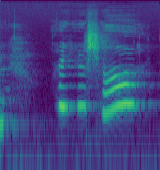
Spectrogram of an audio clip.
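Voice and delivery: high, slow, drawn-out Are you sure; a stunned bride questioning her doctor's news; stunned disbelief. Retold or imitated. High, slow, stunned question to the doctor. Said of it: "And I said".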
